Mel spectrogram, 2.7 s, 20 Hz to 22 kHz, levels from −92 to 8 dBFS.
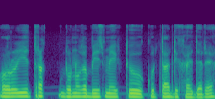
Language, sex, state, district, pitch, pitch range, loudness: Hindi, male, Arunachal Pradesh, Longding, 130 Hz, 125-140 Hz, -15 LUFS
